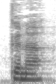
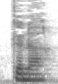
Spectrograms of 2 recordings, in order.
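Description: The two takes are said the same way.

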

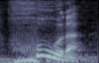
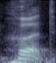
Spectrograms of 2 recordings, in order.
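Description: First: The vowel is long and tense. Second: The vowel is short and relaxed. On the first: The speaker calls it wrong. "你千万不要说who 的" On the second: The speaker calls it right. "这个音你就稍稍的撅上就可以"

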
